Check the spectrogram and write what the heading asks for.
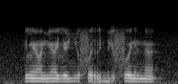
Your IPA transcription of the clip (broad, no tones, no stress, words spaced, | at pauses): lʲɔ̃ɡʲɔ̃ə̯lʲɔʎʊ fʊrbʲu fʊɾʲə̃ nə̃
